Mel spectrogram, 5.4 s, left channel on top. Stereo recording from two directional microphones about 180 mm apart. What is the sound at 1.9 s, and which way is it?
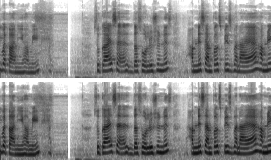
A woman's voice, 20° right (ahead or behind).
